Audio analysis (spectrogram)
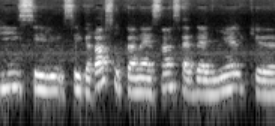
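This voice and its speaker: A woman with a Quebec accent speaks in a dark, mellow tone that is somewhat breathy. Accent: Québécois French. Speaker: holistic therapist. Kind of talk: casual explanation.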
